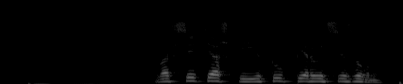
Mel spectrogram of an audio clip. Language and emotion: Russian, neutral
